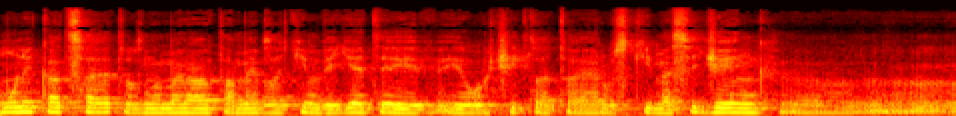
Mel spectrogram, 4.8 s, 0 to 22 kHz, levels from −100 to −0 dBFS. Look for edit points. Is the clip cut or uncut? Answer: cut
